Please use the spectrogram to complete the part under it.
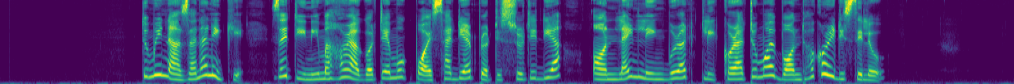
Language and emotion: Assamese, surprised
